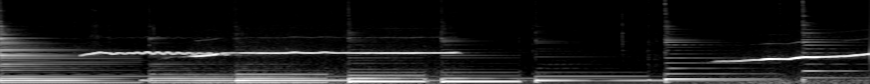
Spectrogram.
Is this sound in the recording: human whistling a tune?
yes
